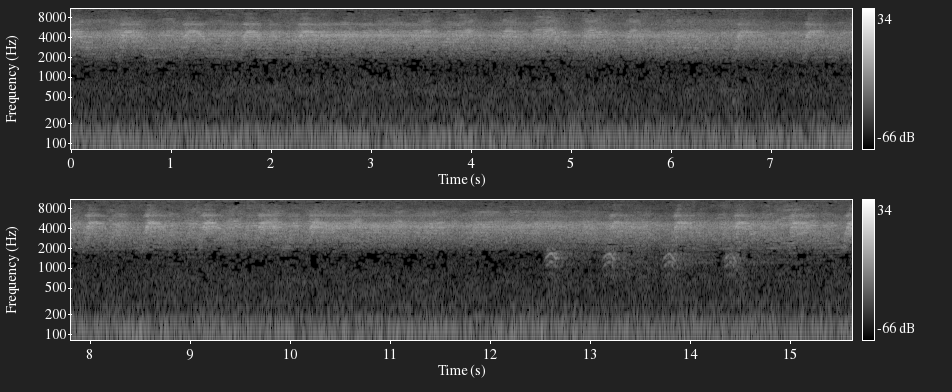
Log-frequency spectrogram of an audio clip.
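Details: Cicadas singing in a summer garden in Seoul, Korea: a dense, steady, hissing buzz that fills the high register without pause, with faint brief chirps near the end.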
